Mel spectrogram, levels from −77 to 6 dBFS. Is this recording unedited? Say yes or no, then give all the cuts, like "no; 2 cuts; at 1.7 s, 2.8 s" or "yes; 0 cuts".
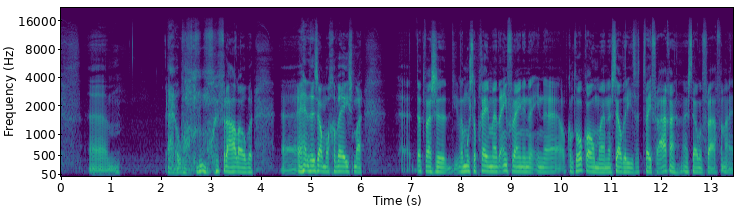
yes; 0 cuts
